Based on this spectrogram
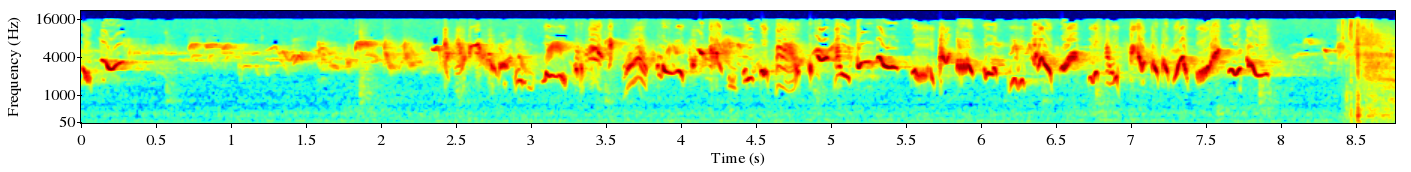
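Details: Garden Warbler, a late spring arrival singing hidden in dense greenery: a long, lively, babbling warble of fast chattering runs, the same in character from start to finish, then a sharp click.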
